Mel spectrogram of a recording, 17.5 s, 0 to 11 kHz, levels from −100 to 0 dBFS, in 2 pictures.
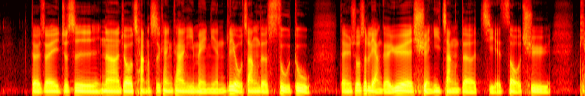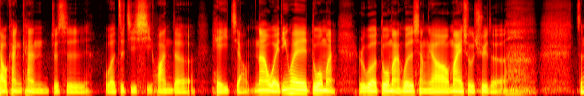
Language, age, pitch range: Chinese, 20-39, 85-100 Hz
